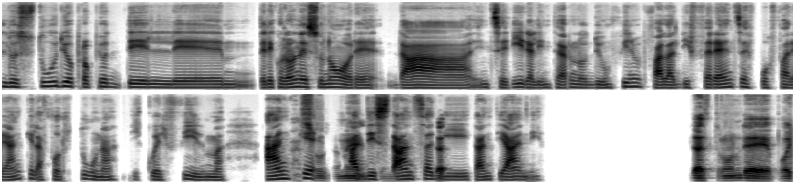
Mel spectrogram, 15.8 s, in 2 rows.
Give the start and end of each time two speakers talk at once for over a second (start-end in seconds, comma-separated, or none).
10.8-12.4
